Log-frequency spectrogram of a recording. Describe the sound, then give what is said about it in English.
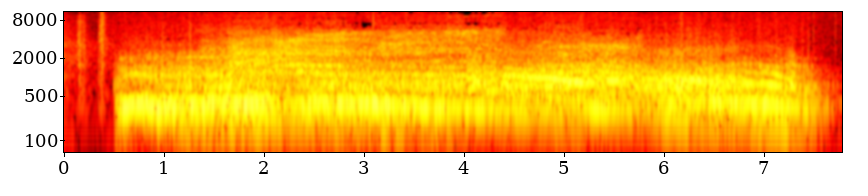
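A tiger's roar, loud: one long, drawn-out bellow lasting several seconds, with a deep, wavering pitch and no other sounds around it. “The great advantage of the tiger in unarmed combat is that he eats not only the fruit-laden foe, but also the red currants”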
